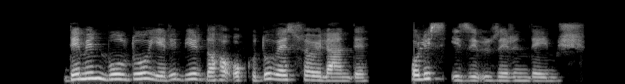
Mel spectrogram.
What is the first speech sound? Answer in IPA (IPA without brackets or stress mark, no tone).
d̪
